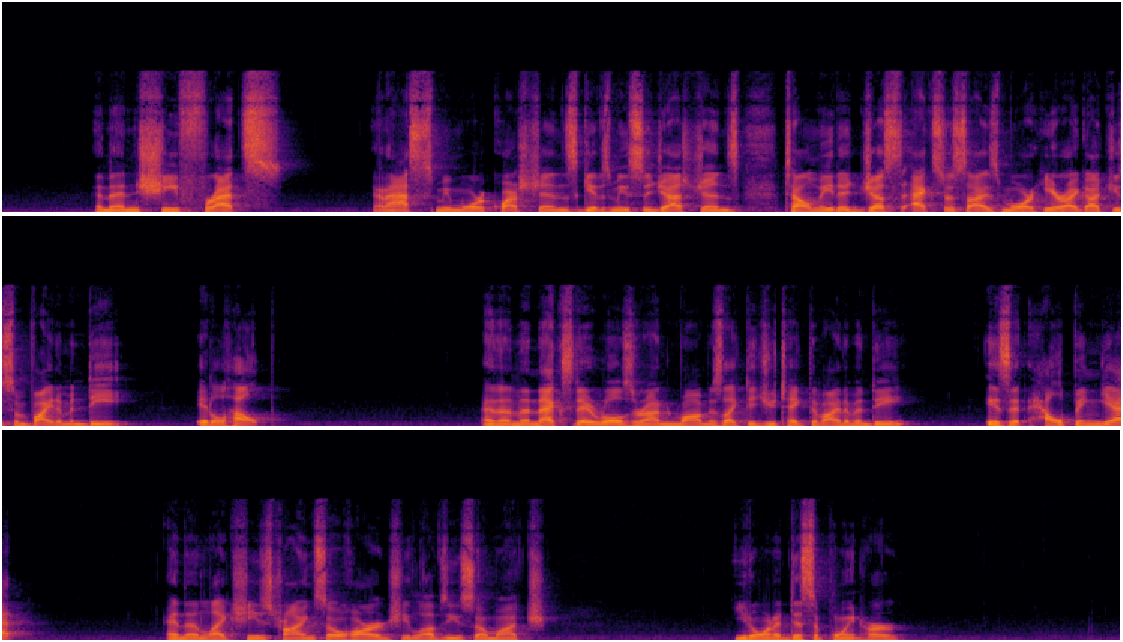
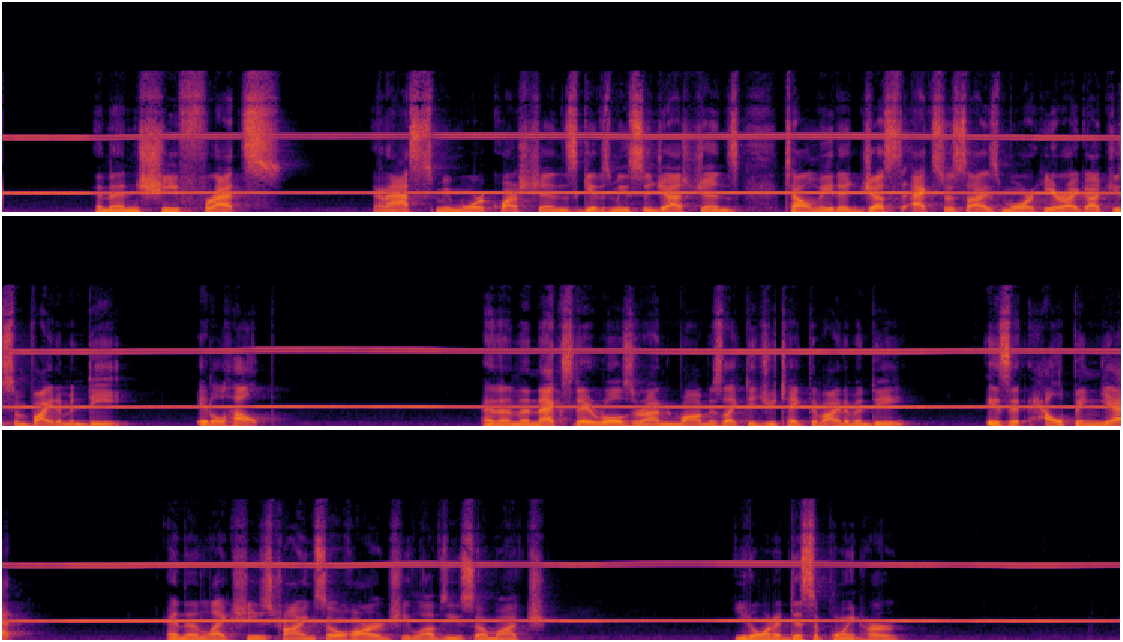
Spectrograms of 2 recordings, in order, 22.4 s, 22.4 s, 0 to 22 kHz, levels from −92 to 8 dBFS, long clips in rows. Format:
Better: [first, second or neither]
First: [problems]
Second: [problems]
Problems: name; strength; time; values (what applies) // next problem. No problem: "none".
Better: first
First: none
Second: high-pitched whine; loud; throughout; 2 kHz, 5 dB below the speech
